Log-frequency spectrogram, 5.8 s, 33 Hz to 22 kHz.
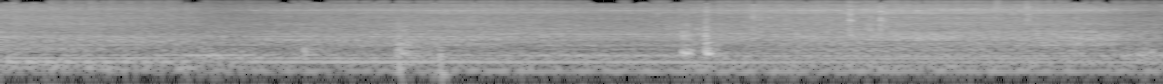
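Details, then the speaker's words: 2016 Dodge Grand Caravan 3.6L idling with the accessory belt removed: a steady low hum with no whine or chirp. The start-up noise disappears, so the alternator pulley or bearing is blamed, not the timing chain or tensioner. Normal idle. "el problema es el alternador el bicing del alternador que es el que está causando el ruido al arranque sin la banda sin la faja o la banda de los accesorios pues no no no hace ruido"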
